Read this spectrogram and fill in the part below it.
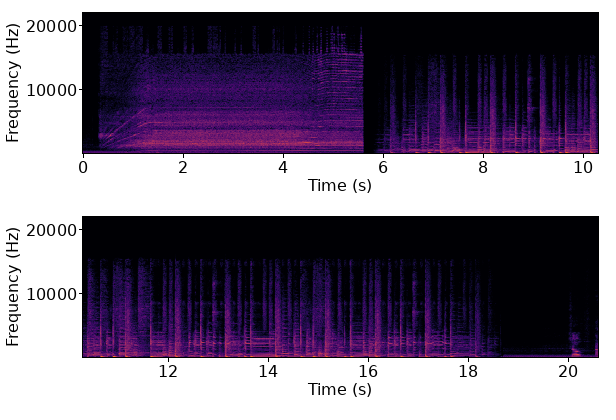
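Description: A power tool rounds off the edges of a wooden beginner woodworking piece, a whining motor running first, then a stretch of loud, choppy cutting and grinding that bites in and out before the motor winds down.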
